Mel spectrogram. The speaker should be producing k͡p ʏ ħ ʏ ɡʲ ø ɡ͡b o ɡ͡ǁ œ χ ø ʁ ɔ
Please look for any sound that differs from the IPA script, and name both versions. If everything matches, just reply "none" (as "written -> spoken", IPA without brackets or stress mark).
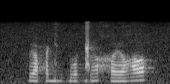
none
